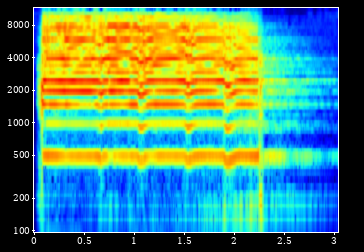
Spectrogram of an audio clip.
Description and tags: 12th fret notes from each string with tremolo through zoom processor direct to record producer.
